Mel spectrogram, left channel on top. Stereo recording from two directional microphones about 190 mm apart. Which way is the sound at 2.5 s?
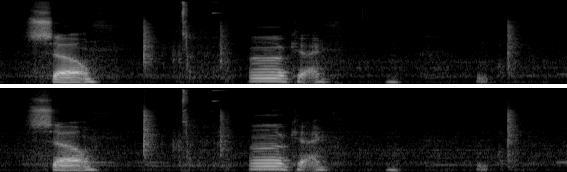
50° left (ahead or behind).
